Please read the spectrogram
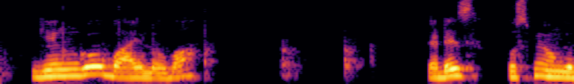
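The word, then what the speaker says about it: Ginkgo: और फिर ये स्पेशल है, साइकस में कैसे, कोनिफर में कैसे, और गिंगो बायलोबा में कैसे। यहाँ पे के इज साइलेंट, याद रखो।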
